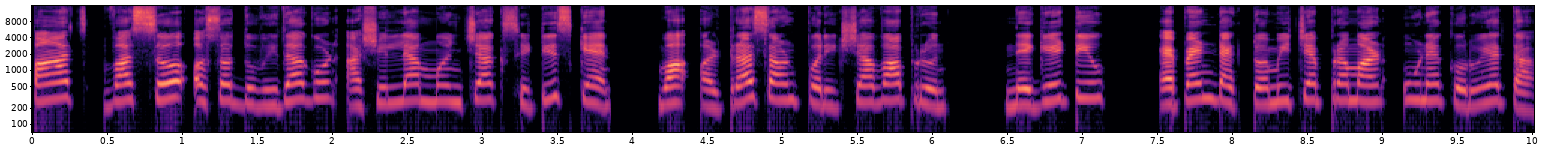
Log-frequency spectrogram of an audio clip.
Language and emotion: Goan Konkani, neutral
